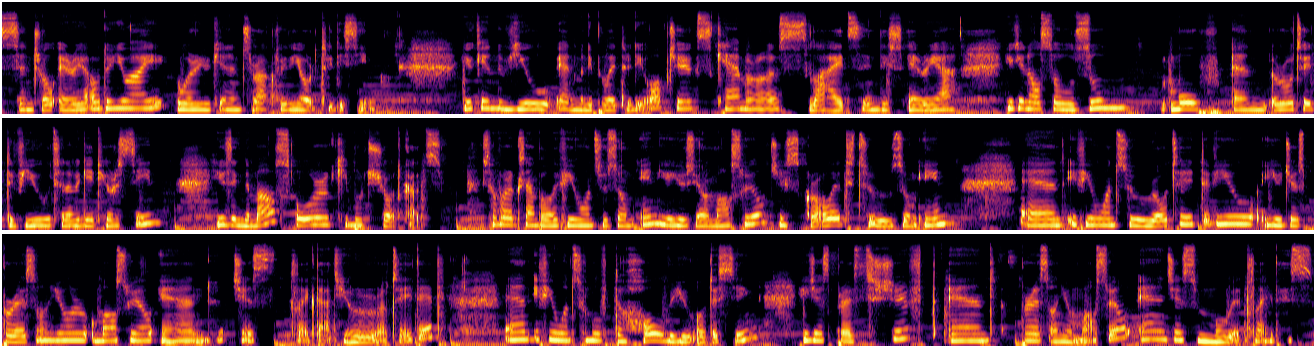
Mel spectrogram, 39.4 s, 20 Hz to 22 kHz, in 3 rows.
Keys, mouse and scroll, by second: 4.3-7.2 middle drag, 8.3-9.7 scroll up 4, 9.7-13.3 scroll down 3, 13.3-15.2 middle drag, 15.7 middle drag, 16.1 scroll down 2, 16.5-16.9 middle drag, 17.1-17.5 middle drag, 17.6-18.0 scroll up 2, 18.0-18.5 middle drag, 19.1-20.4 scroll up 5, 20.4-21.2 scroll down 4, 21.5-22.7 scroll up 4, 22.7-24.0 scroll down 4, 24.0-24.9 scroll up 3, 25.4-29.3 middle drag, 29.5-31.3 middle drag, 36.2-36.8 shift+middle drag, 36.9-37.2 shift+middle drag, 37.5-37.9 shift+middle drag, 38.0-38.3 shift+middle drag, 38.6-38.9 shift+middle drag.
